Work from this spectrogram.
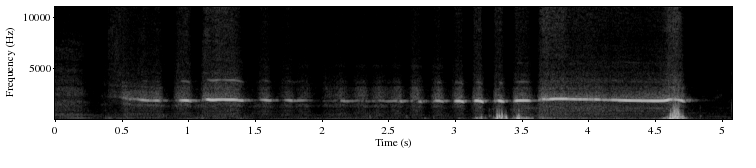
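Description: A slow, wavering whistled tune in steady sustained notes, clear and close, with a few soft thumps partway through and no talking.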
